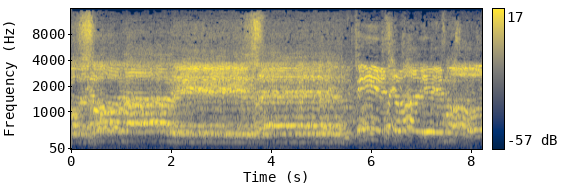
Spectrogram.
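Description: A man's voice singing a Serbian epic song in the guslar style, long held notes bending in pitch, accompanied by the gusle, a one-string bowed fiddle. About five and a half seconds in the line breaks briefly and resumes with a fast warbling ornament.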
